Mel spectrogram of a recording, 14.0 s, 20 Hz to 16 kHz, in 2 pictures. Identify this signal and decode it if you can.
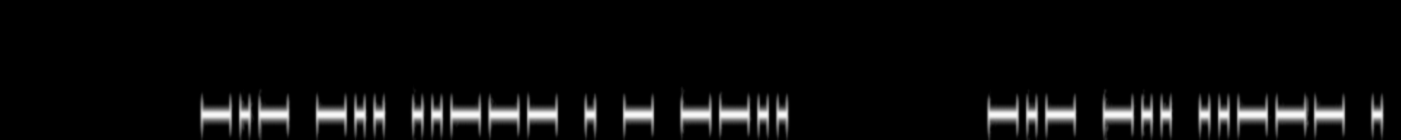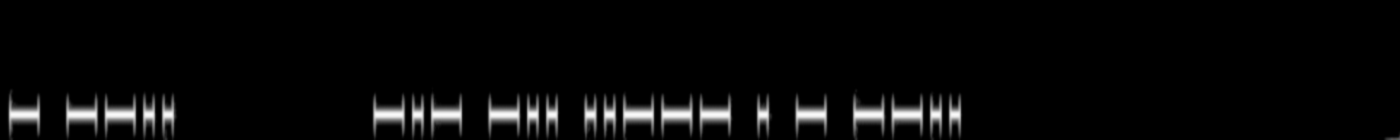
Morse code, heard as a keyed tone, about 25 wpm, 700 Hz. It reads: KD2ETZ KD2ETZ KD2ETZ
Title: USA Call Signs - 6 Characters - Repeated 3x - 25wpm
